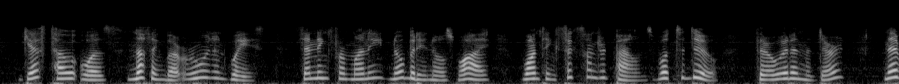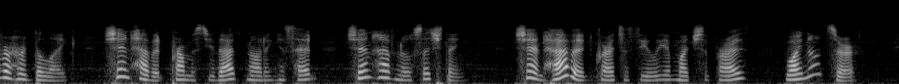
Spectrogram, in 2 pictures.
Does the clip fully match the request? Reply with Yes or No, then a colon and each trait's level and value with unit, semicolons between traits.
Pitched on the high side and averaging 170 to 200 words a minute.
Yes: high, 230 Hz; average, 180 wpm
